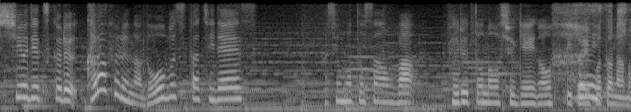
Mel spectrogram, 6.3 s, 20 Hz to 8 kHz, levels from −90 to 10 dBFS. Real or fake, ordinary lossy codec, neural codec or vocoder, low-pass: fake; none; codec, 16 kHz, 6 kbps, DAC; 7.2 kHz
